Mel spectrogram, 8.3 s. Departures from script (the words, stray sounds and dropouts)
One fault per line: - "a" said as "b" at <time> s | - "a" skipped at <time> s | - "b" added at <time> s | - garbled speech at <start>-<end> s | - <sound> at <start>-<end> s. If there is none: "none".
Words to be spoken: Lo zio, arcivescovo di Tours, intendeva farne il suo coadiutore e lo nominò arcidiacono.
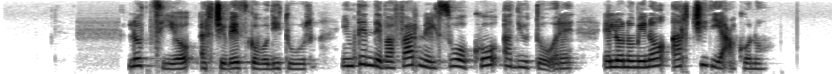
none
